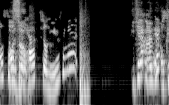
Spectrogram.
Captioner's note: graphic thudding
